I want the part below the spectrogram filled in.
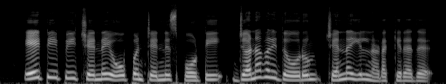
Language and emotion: Tamil, neutral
